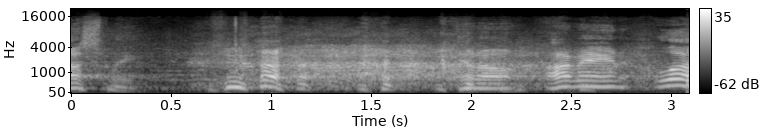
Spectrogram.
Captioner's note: laughter from audience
